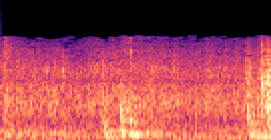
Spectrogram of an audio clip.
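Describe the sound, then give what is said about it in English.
Steady rain hisses evenly throughout, a dense wash of noise with two brief, slightly louder surges partway through. No voices are heard. “Don't let all the rain in.”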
